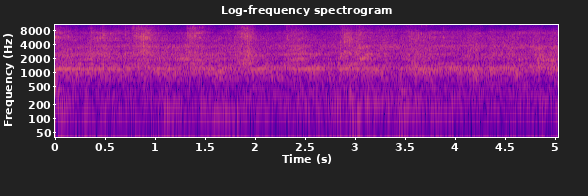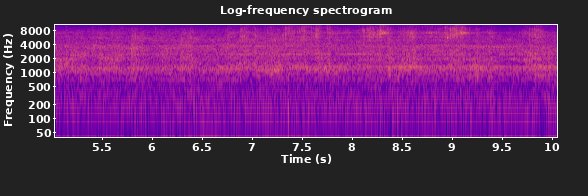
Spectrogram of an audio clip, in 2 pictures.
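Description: Electric shaver running steadily and buzzing as it is worked over a foam-covered face and neck for a close shave.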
